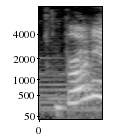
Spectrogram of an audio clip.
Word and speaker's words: brawny: Brawny is like big and muscly. – Yeah, that's the right word. – Just like Imper. – It's weird that it rhymes with scrawny, but yes, brawny.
